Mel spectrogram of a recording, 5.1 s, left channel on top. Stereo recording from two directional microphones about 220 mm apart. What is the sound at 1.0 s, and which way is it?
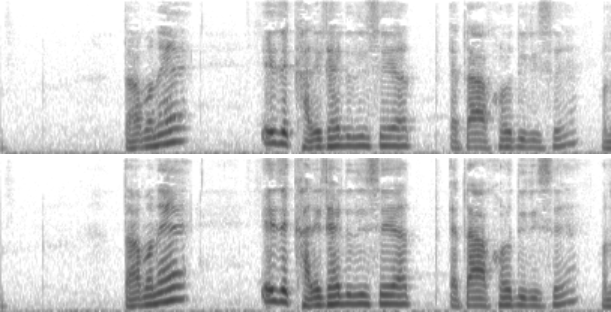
Speech, 35° right (ahead or behind).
